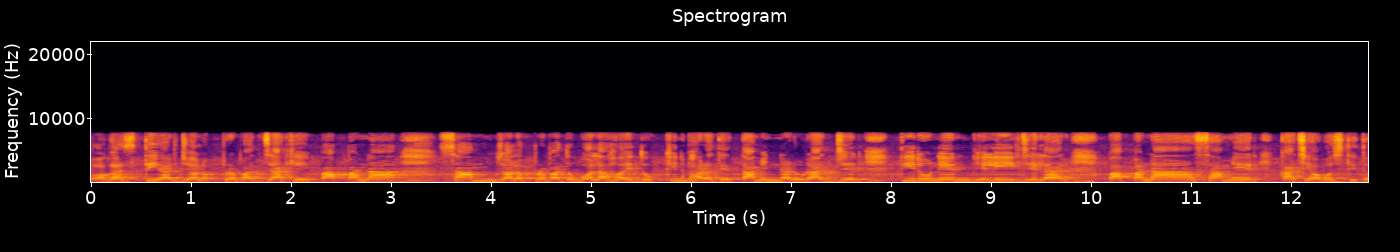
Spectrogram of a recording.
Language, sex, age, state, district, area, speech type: Bengali, female, 60+, West Bengal, Jhargram, rural, read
